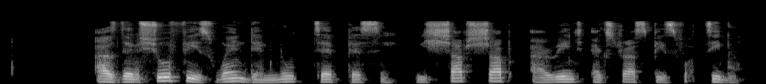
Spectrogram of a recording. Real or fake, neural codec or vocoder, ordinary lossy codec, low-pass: real; none; none; none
